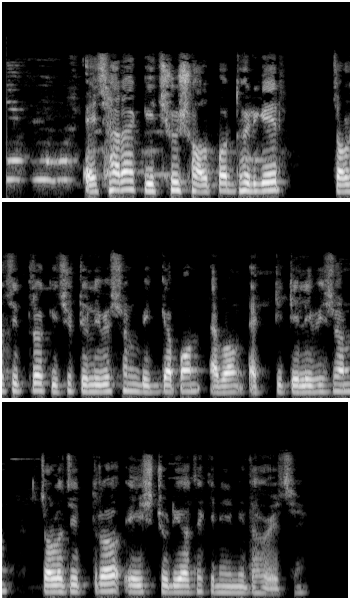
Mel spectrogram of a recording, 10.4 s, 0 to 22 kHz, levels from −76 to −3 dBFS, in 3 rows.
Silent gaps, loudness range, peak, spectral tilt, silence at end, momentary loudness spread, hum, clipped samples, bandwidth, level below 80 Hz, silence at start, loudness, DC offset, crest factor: none; 3 LU; -2 dBFS; -6 dB/octave; 0.45 s; 11 LU; none; under 0.1%; 7.8 kHz; -54 dBFS; 0.05 s; -17 LUFS; under 0.1%; 16 dB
